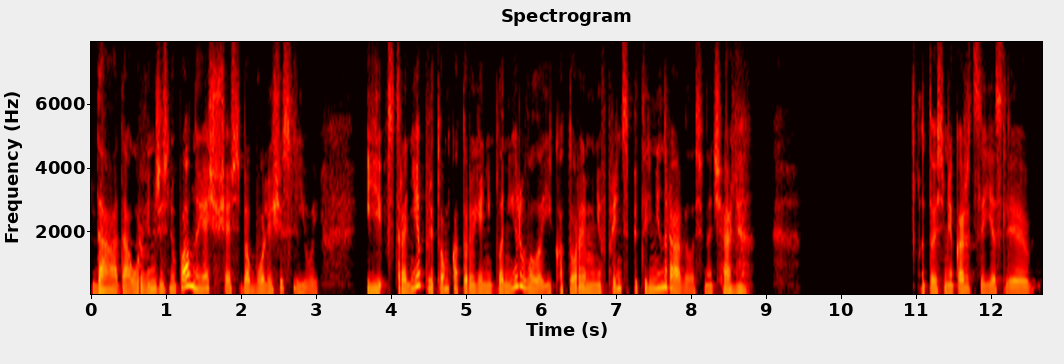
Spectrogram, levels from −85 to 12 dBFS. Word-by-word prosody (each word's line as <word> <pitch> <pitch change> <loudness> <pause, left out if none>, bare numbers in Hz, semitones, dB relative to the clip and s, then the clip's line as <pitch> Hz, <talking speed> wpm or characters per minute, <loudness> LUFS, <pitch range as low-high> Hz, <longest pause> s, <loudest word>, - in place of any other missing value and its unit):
Да-да, 170 -1 +3
уровень 180 +3 0
жизни 185 +1 -1
упал, 190 - +6
но 265 - +4
я 195 0 +1
ощущаю 185 -3 0
себя 180 -1 0
более 170 0 -2
счастливой. 170 - -4 0.6
И 185 -1 +1
в - - -4
стране, 190 - +2
при 225 - -2
том, 195 +2 0
которую 180 -2 -1
я 175 0 -1
не 175 0 -3
планировала 185 - +1
и 155 +2 -4
которая 185 +4 0
мне, 175 -2 -1
в - - -16
принципе-то 205 -1 -4
и 190 - -3
не 220 +4 +1
нравилась 140 - +1
вначале. 170 0 0 2.3
А 165 - -6
то 170 - 0
есть, 170 +1 -1
мне 170 -2 0
кажется, 175 +1 0
если, 160 -3 -1
175 Hz, 160 wpm, -31 LUFS, 170-195 Hz, 2.3 s, упал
